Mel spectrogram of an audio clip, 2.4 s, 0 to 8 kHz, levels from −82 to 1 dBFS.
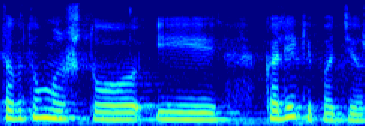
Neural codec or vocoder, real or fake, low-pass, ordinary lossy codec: none; real; 7.2 kHz; none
